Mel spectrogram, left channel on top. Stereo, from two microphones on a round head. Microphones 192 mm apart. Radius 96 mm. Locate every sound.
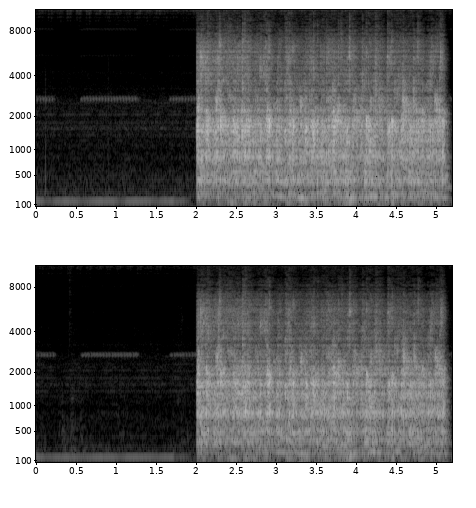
0.0 s an insect: 60° left (ahead or behind), 1.5 m
2.0 s a clap: 30° left (ahead or behind), 1.3 m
